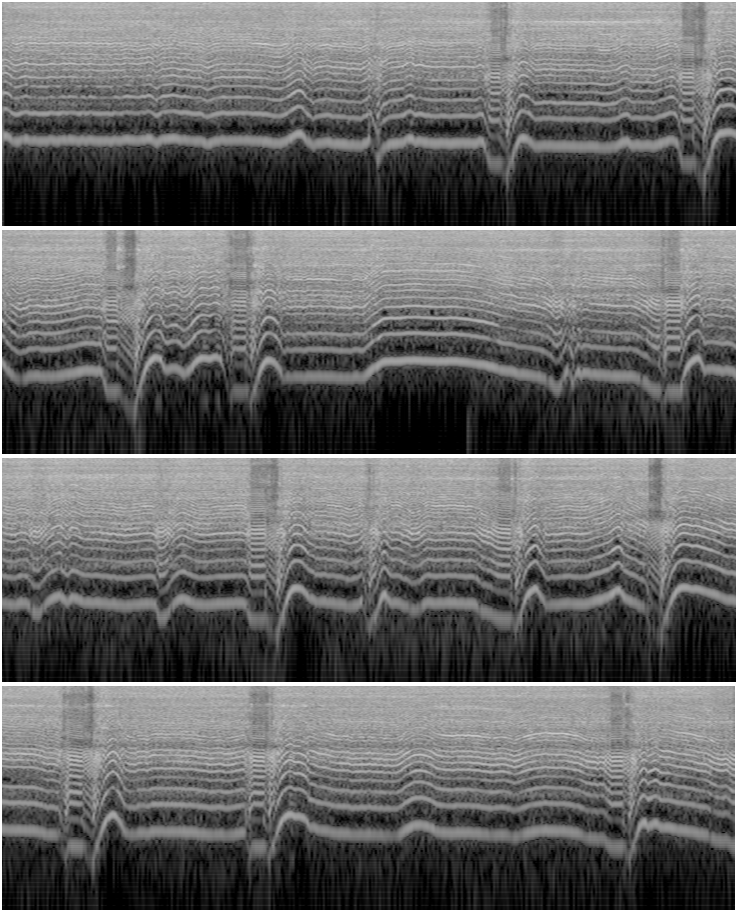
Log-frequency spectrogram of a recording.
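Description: Two-stroke chainsaw ripping lengthwise through a log at high revs, its pitch dipping briefly about every second or so as it works the cut.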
